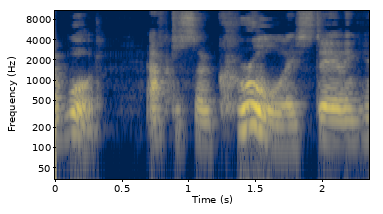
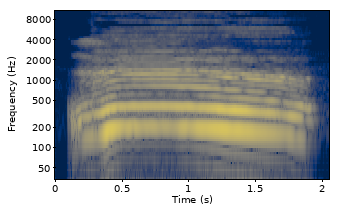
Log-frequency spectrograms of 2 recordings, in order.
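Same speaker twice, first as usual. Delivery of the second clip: long, raised moo; alarmed cows; 6 semitones higher, 4 dB louder than usual. A narrator's reading. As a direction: moo like a startled cow. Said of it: "cried the cows".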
